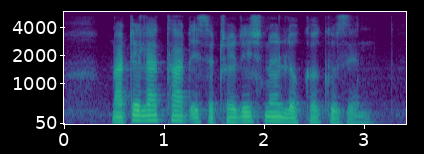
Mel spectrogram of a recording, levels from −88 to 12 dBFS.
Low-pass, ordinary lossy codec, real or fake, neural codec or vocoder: 5.4 kHz; none; real; none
